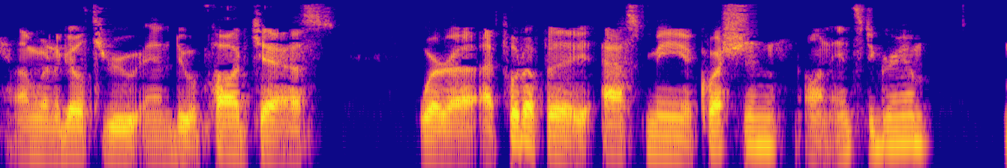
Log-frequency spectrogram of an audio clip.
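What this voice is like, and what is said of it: Deeper than normal, sick voice. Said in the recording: “my voice, it's a little deeper than normal. I actually woke up with a cough this morning ... before I lose my voice”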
